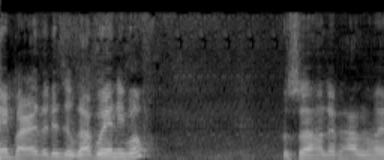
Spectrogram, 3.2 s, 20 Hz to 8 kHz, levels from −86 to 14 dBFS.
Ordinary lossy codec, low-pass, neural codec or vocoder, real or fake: none; none; codec, 16 kHz, 1.1 kbps, Voila-Tokenizer; fake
